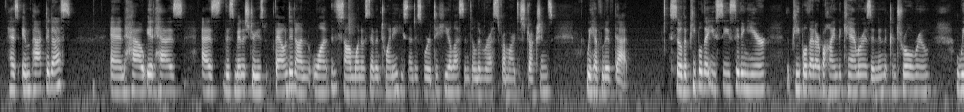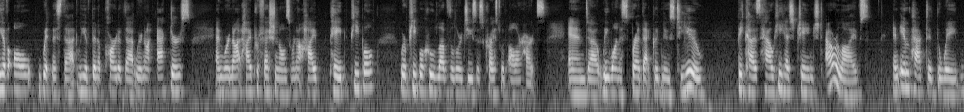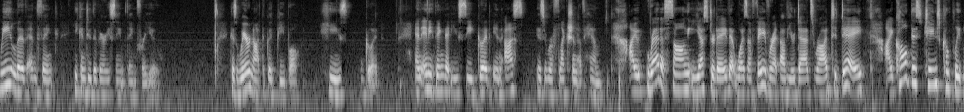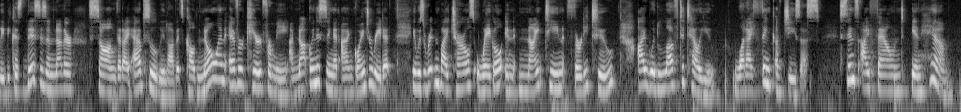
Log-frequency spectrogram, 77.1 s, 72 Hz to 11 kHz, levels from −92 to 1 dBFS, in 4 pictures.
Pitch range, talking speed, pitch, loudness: 170-210 Hz, 170 wpm, 185 Hz, -20 LUFS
